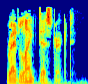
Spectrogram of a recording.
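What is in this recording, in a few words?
"red-light district", American English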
